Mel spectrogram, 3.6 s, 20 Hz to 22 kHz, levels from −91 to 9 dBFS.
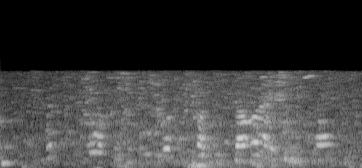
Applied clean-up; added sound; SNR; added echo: classical method WPE with log-MMSE.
